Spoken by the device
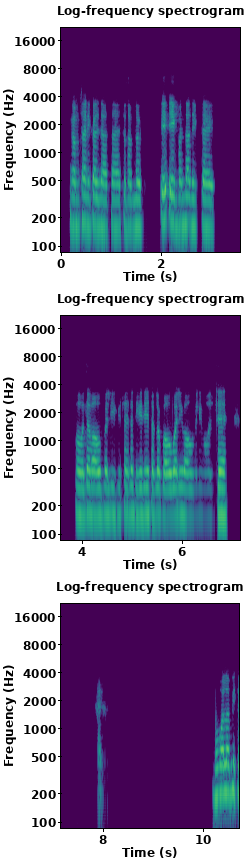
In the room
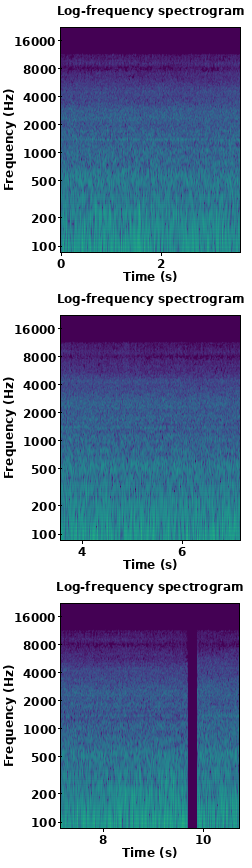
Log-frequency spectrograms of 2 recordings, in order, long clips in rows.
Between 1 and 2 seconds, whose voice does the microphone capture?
neither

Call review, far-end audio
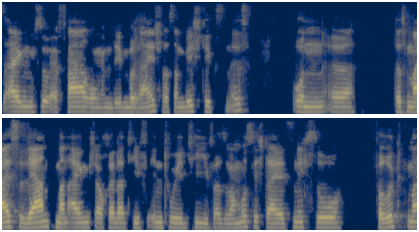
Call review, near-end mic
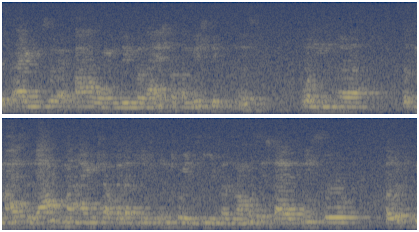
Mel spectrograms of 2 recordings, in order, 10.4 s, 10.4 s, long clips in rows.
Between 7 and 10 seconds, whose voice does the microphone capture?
echo only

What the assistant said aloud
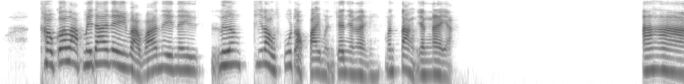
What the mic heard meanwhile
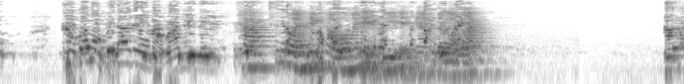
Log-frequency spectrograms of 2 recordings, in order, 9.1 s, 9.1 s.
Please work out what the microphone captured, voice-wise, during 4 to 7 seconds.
both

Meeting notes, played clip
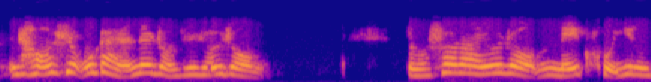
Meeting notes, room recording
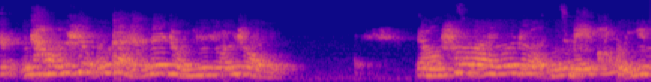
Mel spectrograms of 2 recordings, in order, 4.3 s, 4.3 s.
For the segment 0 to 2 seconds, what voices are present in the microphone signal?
echo only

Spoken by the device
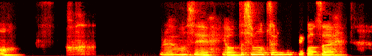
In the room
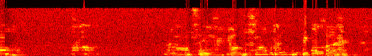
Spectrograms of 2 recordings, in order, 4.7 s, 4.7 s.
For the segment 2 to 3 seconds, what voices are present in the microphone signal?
echo only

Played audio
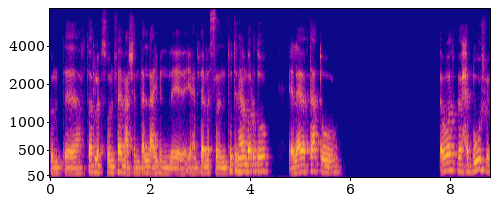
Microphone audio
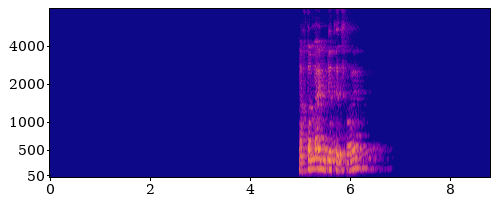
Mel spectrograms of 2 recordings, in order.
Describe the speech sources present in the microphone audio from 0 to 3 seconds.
neither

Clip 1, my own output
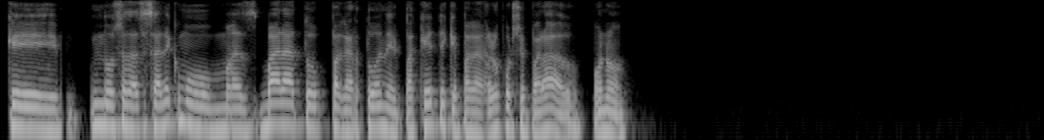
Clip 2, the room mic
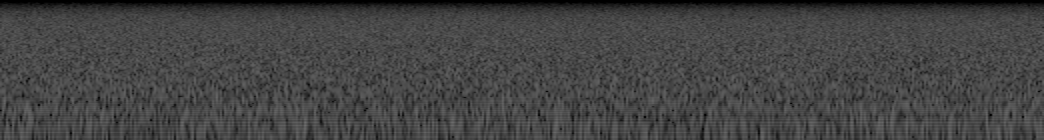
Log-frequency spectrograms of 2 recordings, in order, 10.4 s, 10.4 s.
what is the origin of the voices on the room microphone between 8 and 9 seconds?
neither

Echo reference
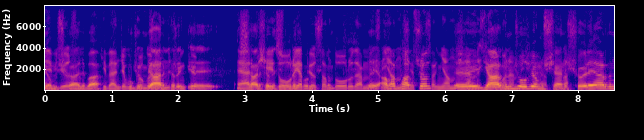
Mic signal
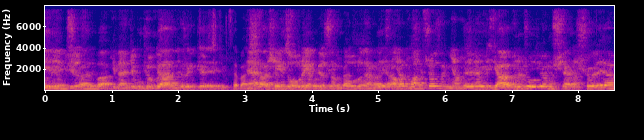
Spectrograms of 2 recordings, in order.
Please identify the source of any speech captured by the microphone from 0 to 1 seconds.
echo only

